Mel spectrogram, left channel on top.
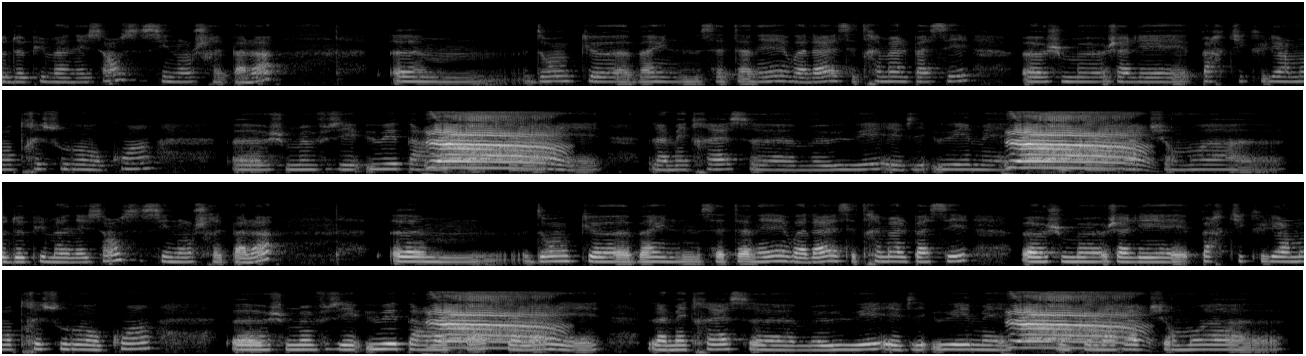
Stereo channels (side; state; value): both; normal; correlation 0.60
